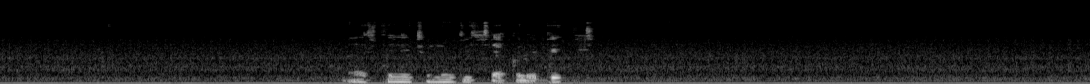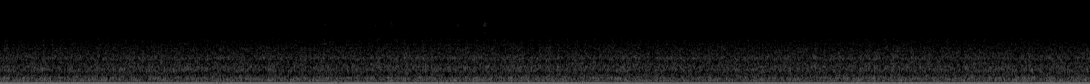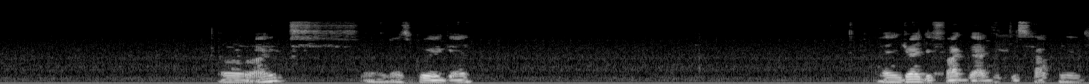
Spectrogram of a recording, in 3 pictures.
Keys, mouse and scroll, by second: 1.2 ctrl+z, 6.0 Delete, 6.6 click, 7.0 Delete, 7.3 click, 7.5 Delete, 8.4 click, 9.6 Delete, 10.6-17.4 drag, 17.4-23.6 drag, 30.0 click.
